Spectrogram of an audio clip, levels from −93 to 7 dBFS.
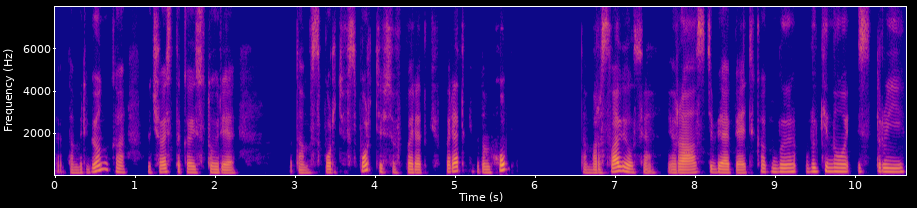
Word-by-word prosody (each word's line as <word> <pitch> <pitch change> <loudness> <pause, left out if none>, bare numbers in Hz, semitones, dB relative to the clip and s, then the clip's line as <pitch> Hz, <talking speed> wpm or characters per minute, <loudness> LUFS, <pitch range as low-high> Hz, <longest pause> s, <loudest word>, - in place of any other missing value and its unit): там 130 0 -9
ребёнка 175 - 0 0.3
началась 155 +4 -1
такая 150 -2 -3
история: 135 -3 -2 0.7
там 130 0 -6
в - - -7
спорте 145 +2 -3
в - - -10
спорте, 220 -6 +2
всё 145 0 -9
в - - -18
порядке 135 -2 -1
в - - -73
порядке, 185 +1 +2
потом 140 0 -4
хоп. 250 - +7 0.9
Там 130 -1 -9
расслабился, 150 - +3
и - - -5
раз 135 +3 +3
тебя 150 -1 +2
опять 135 -1 -1
как 170 -2 -5
бы 170 +1 +1
выкинуло 180 +1 +1
из 175 - -2
струи. 175 -1 -1
155 Hz, 160 wpm, -29 LUFS, 135-175 Hz, 0.9 s, хоп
